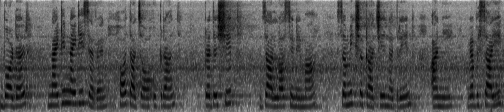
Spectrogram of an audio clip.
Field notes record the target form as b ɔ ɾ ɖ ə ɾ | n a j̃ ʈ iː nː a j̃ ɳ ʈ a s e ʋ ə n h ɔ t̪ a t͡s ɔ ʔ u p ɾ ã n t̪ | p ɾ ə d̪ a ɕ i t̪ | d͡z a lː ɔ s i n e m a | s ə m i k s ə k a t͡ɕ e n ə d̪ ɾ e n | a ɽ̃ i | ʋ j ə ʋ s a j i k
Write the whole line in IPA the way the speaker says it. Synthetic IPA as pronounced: b ɔ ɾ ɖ ə ɾ | n a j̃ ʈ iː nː a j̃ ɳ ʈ i s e ʋ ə n h ɔ t̪ a t͡s ɔ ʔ u p ɾ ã n t̪ | p ɾ ə d̪ ə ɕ i t̪ | d͡z a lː ɔ s i n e m a | s ə m i k ʂ ə k a t͡ɕ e n ə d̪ ɾ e n | a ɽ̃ i | ʋ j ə ʋ s a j i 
